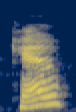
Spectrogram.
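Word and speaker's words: quels: it becomes Kel becomes Kel but you add an S the pronunciation is the same and Libra pronounced as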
